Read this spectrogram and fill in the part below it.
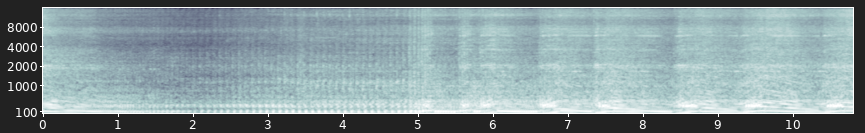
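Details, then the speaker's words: Raider 150 carburetor motorcycle, hot engine revved and held: quick metallic clatter from the head rising with revs, silent on cold start; cause unconfirmed. Top-end ticking when hot. "ang nararamdaman nararamdaman ko lang naman siya kapagka mainit na yung motor pero kapagka malamig ung bagong andar walang ingay yung motor ko tahimik siya"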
